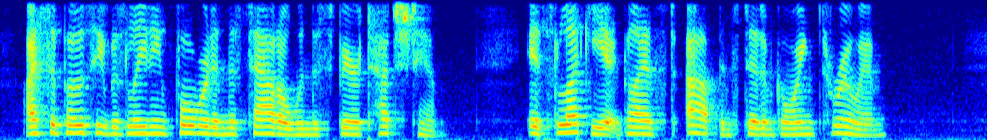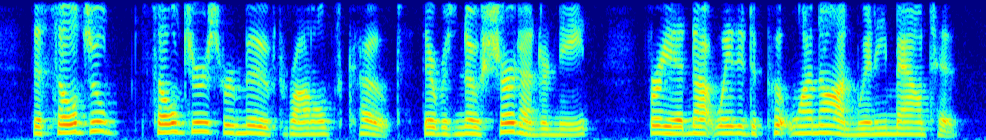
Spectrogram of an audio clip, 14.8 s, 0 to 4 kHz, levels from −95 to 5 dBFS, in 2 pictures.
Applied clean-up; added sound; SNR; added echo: none; none; none; none.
